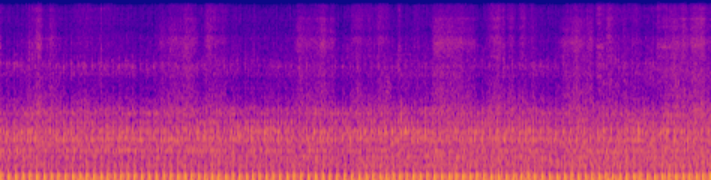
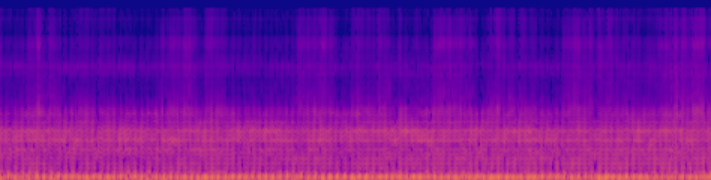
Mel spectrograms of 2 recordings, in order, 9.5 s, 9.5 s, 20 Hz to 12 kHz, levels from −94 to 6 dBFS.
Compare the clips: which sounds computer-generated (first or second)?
second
